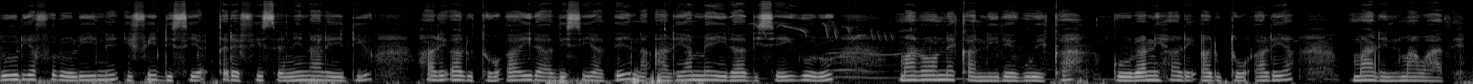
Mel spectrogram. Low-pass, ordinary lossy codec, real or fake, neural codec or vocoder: none; none; real; none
